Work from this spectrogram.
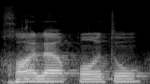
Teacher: Ya, qafnya lebih tebal lagi, Ibu. Qalqalahnya lebih tebal karena qaf ini merupakan huruf yang isti'la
